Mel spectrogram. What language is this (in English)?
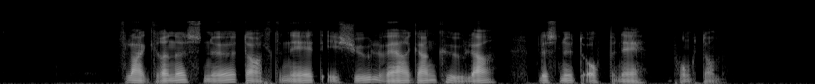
Norwegian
